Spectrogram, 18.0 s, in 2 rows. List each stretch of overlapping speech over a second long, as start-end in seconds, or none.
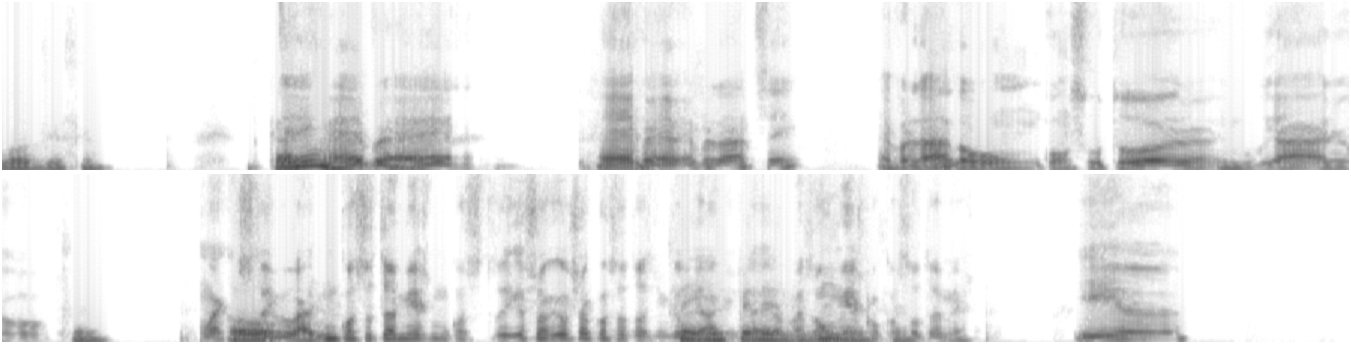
13.5-15.1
